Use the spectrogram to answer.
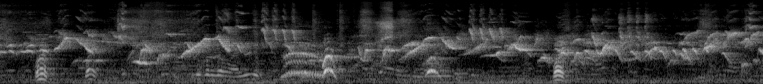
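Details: Two white-rumped shamas pitted against each other in song. Loud, rich whistles rise and fall, and buzzy chatters and fast trills mix with low, fluting notes, all overlapping continuously. A man's voice speaks in Indonesian around the singing.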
